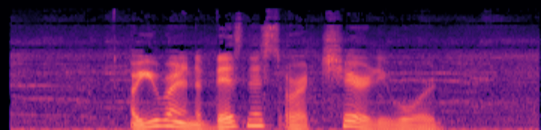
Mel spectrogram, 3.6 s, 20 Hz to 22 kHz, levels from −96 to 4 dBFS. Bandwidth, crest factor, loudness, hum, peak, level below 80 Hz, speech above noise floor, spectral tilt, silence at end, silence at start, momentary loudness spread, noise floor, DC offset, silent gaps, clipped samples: 15.5 kHz; 20 dB; -22 LUFS; none; -4 dBFS; -44 dBFS; 20 dB; -5.5 dB/octave; 0 s; 0.05 s; 23 LU; -42 dBFS; under 0.1%; none; under 0.1%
